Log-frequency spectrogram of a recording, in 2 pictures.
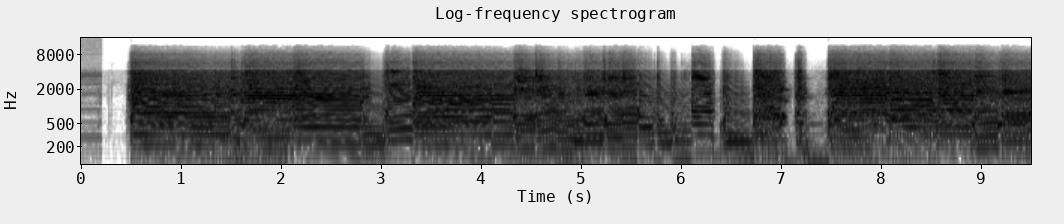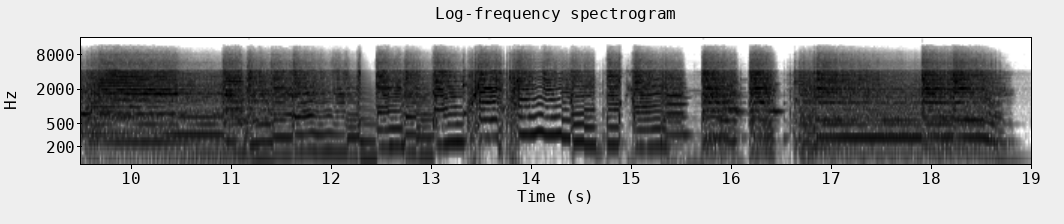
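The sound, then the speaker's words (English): Overdriven electric guitar on the bridge pickup, played through the amp's stock speaker: a long, continuous run of loud, gritty chords and single-note lines with sustained tones, ending in a few choppy stabs. “Let me hit the overdrive first. On the stock speaker, sounds like this, bridge first.”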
